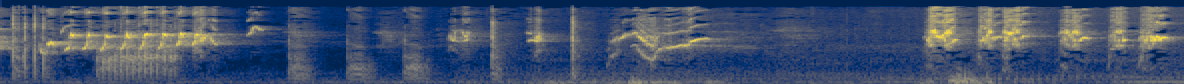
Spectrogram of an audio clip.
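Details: Javan myna chattering nonstop on a tutor recording: a dense buzzy trill, scattered chacks and a looping slurred whistle, ending in loud bursts of high chirps.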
